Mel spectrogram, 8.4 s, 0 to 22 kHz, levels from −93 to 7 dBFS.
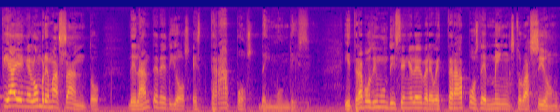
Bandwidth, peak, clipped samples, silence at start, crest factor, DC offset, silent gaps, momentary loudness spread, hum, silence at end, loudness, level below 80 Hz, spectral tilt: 16 kHz; 0 dBFS; under 0.1%; 0 s; 20 dB; under 0.1%; none; 13 LU; 60 Hz at -45 dBFS; 0 s; -20 LUFS; -42 dBFS; -3 dB/octave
